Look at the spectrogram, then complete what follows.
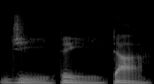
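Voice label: "jirita", concatenated syllables; Affixing experiment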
